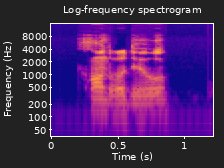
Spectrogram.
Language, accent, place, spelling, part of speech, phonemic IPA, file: French, France, Lyon, prendre de haut, verb, /pʁɑ̃.dʁə də o/, LL-Q150 (fra)-prendre de haut.wav
- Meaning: to look down on someone, to look down one's nose on someone; to talk down, to patronize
